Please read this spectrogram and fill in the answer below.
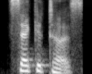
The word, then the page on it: secateurs: Indian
